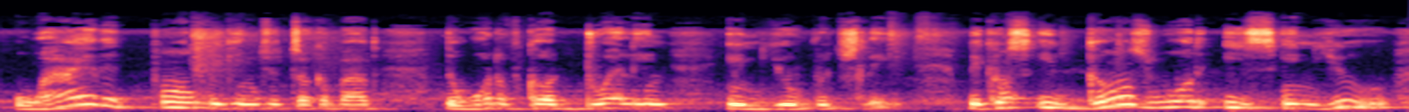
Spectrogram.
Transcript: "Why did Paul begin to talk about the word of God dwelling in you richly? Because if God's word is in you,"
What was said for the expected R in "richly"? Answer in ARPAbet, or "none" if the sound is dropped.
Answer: R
